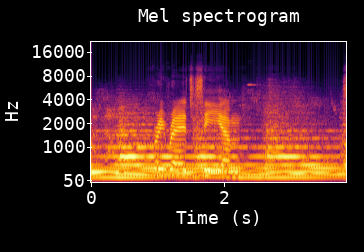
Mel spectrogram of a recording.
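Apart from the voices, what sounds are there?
church bells chiming the midday hour in Celje, Slovenia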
